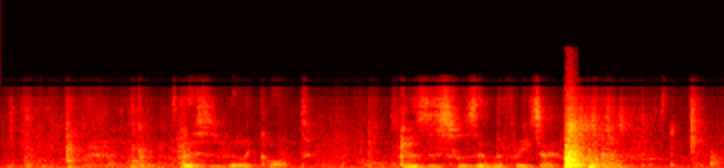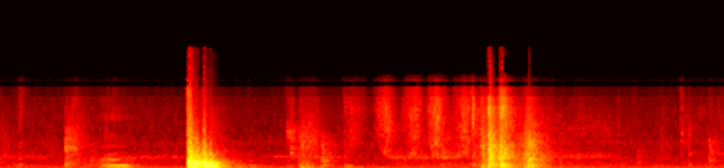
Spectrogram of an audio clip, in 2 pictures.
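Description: A plastic lid knocks and clatters in a girl's hands.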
